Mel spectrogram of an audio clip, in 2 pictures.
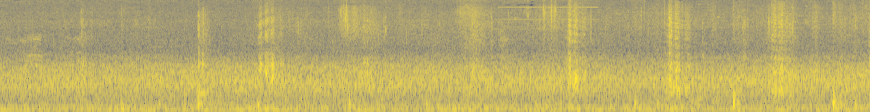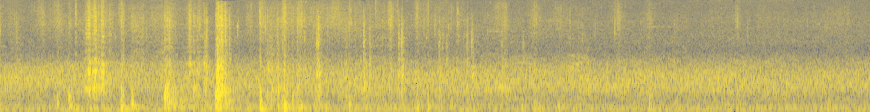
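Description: A horse's hoofbeats as it canters on turf, loudest around the middle as it passes close by, then fading as it moves away.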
